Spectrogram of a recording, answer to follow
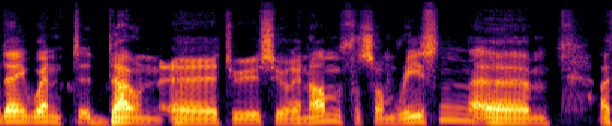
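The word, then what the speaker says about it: Suriname: South America and there was one colony called Surinam there uh I don't know how it's pronounced in in in in English but Surinam s u uh r i uh n a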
